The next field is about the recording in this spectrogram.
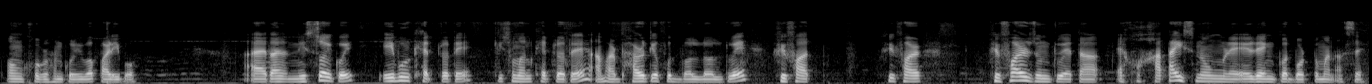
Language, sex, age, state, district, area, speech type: Assamese, male, 18-30, Assam, Dibrugarh, urban, spontaneous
